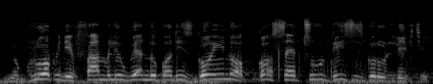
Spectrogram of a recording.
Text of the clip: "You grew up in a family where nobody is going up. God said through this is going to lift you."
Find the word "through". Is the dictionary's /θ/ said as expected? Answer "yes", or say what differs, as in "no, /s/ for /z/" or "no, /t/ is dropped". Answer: no, /t/ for /θ/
